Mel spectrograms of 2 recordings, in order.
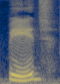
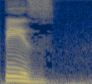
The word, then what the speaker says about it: page: For example, page. So instead of saying page, they pronounce this as pays.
